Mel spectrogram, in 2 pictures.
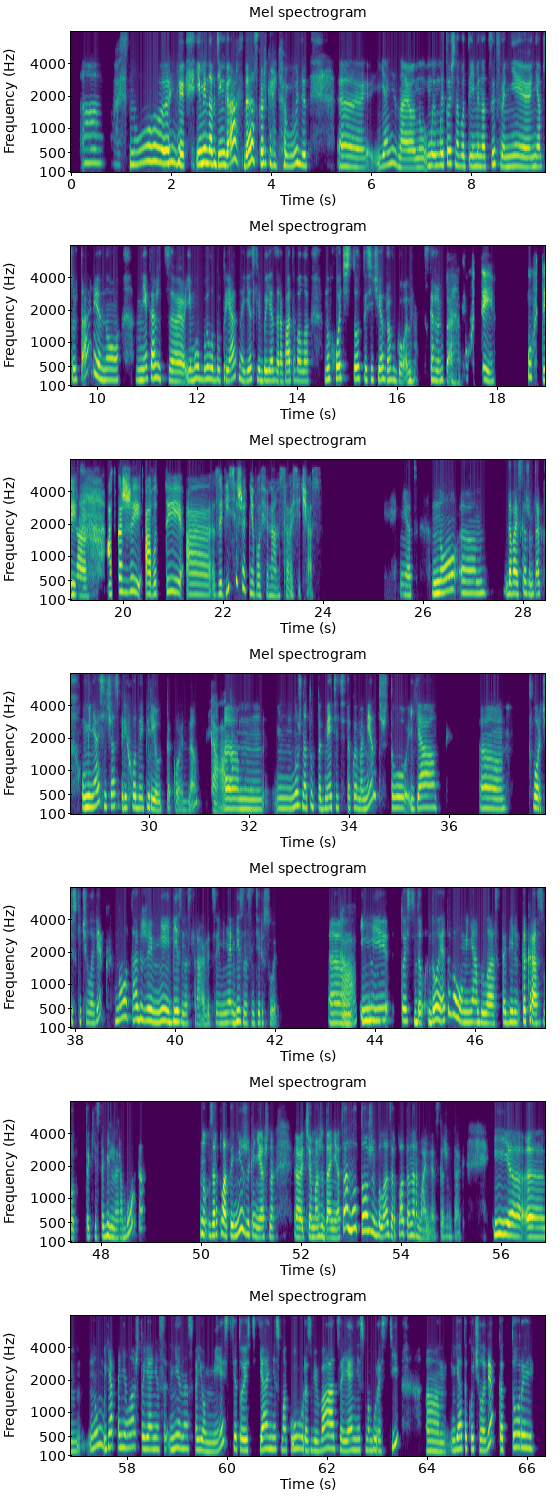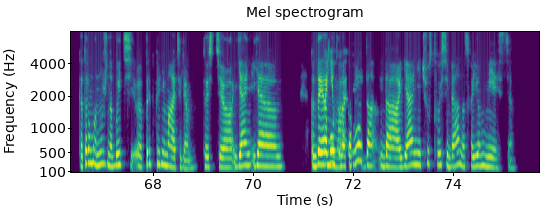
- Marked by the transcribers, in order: laughing while speaking: "ной"; laughing while speaking: "сколько это будет"; chuckle; background speech
- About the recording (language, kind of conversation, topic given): Russian, advice, Как понять, что для меня означает успех, если я боюсь не соответствовать ожиданиям других?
